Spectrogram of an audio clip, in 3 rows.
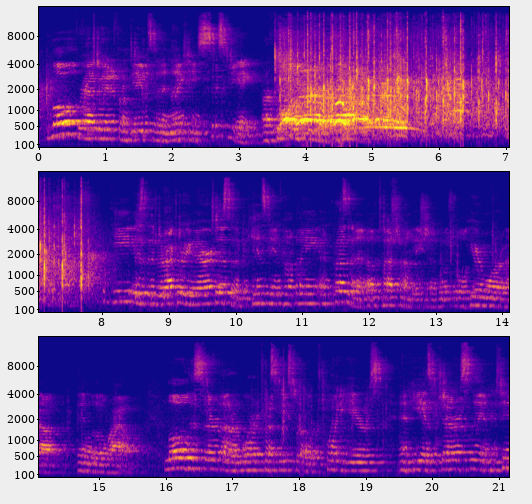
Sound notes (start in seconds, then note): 3.5 audience cheering, applauding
